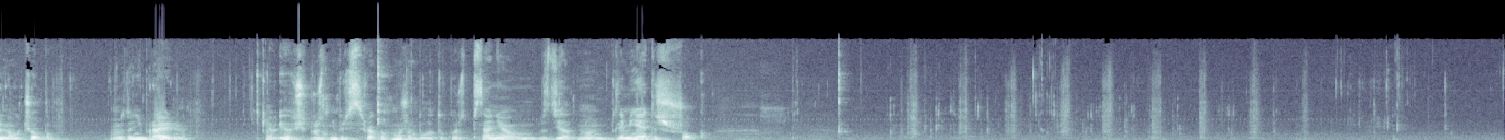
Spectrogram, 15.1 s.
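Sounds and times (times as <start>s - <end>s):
person chewing food: 8.4s - 14.6s.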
